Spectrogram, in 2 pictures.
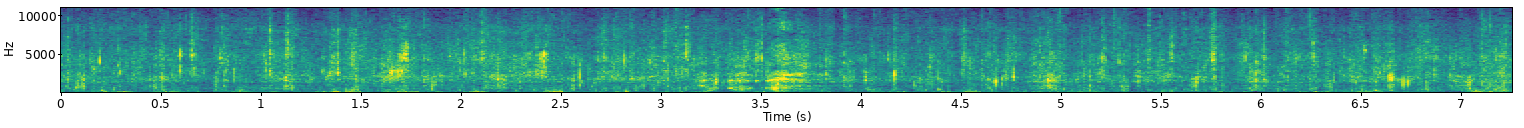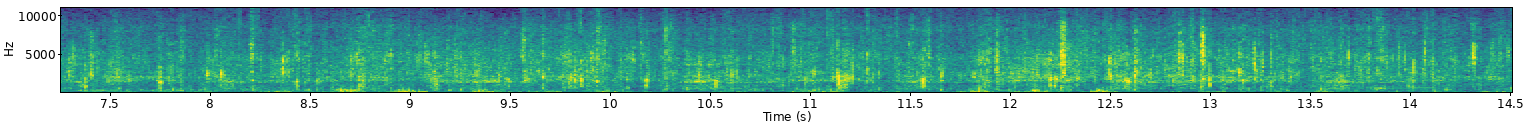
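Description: Several runners' footsteps thud and scuff on a dirt path.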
